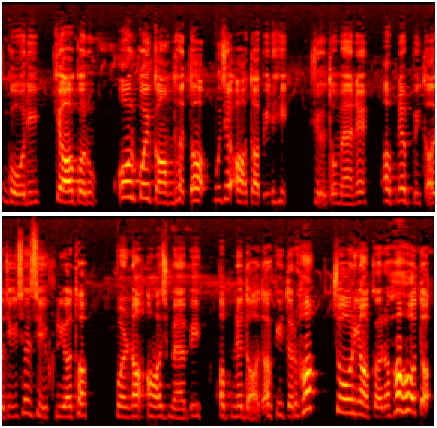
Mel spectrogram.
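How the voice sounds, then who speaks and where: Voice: mid-range voice, a little slow, dark tone, natural voice. An actor voicing a hardworking, polite male crow house painter in a children's cartoon, earnest and reassuring. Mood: resigned. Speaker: cartoon character voice. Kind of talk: Hindi children's cartoon dialogue.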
